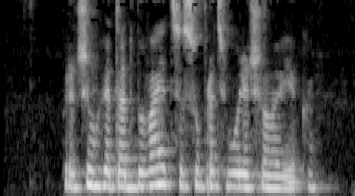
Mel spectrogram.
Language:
Belarusian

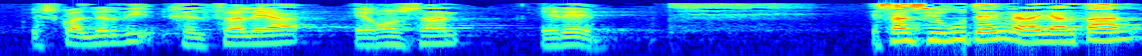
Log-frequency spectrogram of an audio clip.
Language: Basque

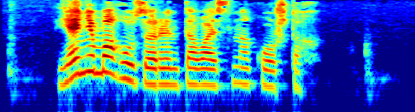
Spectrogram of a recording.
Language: Belarusian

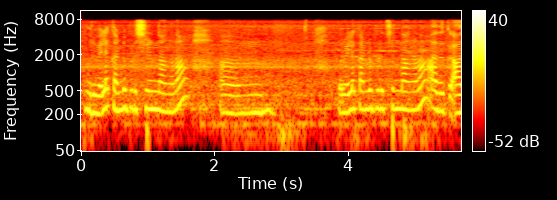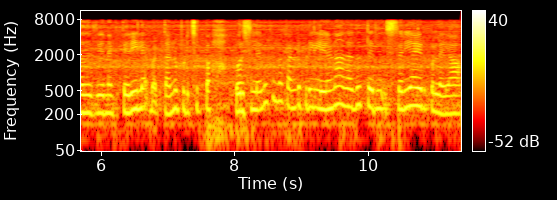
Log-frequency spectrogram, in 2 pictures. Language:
Tamil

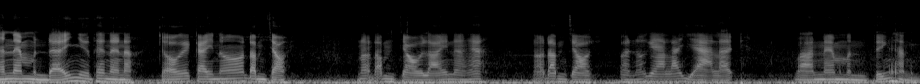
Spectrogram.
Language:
Vietnamese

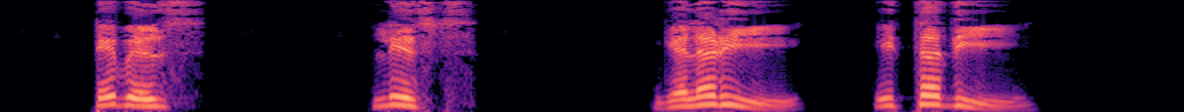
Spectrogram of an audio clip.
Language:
Bangla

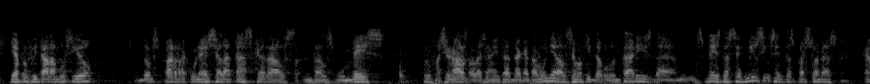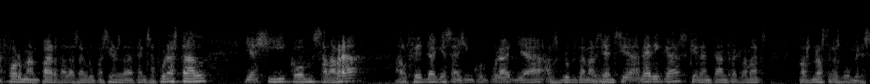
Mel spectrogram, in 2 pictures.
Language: Catalan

